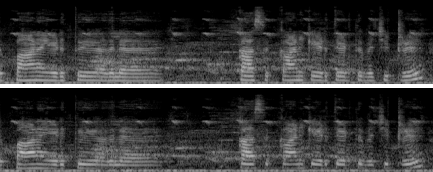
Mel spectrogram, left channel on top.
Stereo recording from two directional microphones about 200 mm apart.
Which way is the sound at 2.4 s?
30° left (ahead or behind).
